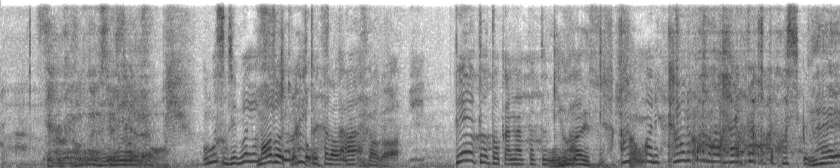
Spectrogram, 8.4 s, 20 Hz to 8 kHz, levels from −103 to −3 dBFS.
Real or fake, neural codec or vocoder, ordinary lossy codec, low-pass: fake; codec, 16 kHz, 4 kbps, FunCodec, trained on LibriTTS, 50 frames a second; none; none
